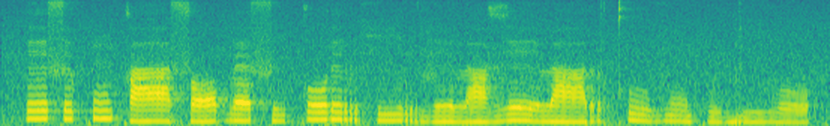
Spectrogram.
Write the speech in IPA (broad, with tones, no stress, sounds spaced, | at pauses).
e˦ s ɪ˦ kʷ ũ˦ k aː˨ s ɔ˨˦ b ɛ˦ s i˨ k o˦ ɾ ɪ˦ r h iː˦ r v e˨ l a˨ ɣ eː˦˨ l aː˨ r kʰ u˦˨ v ũ˦˨ kʷ i˨ b iː˨ β o˨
